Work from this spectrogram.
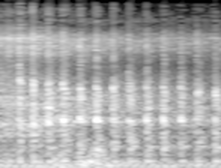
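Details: Opel car engine running rough with an uneven, choppy beat of about ten pulses a second instead of a smooth hum, misfiring with smoke and steam; owner suspects wrong fuel put in. Cause not confirmed.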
